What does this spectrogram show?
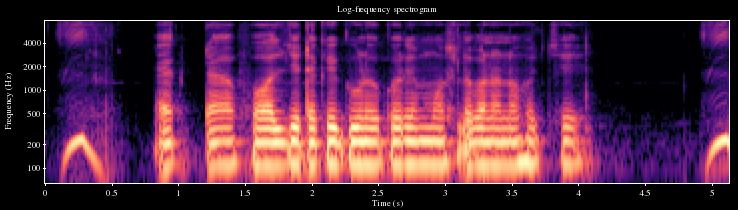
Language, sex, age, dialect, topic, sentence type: Bengali, male, <18, Western, agriculture, statement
